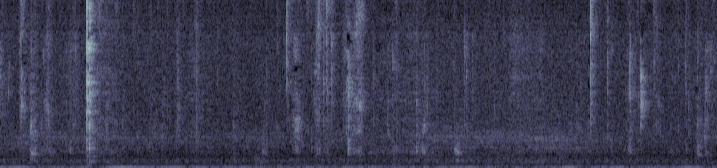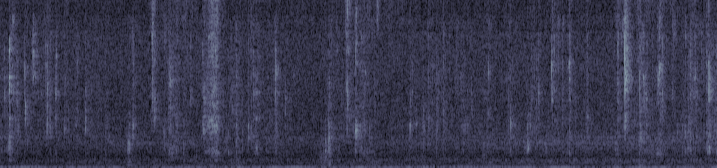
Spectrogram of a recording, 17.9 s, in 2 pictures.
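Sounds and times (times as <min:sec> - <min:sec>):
steady low hum: 0:00.0 - 0:17.9
woman chewing with wet smacks: 0:00.0 - 0:17.9.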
